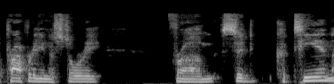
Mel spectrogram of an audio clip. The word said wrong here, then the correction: Kotian: I hope I'm saying that right. Uh, Koshin. Okay, Koshin. Hmm.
